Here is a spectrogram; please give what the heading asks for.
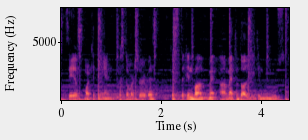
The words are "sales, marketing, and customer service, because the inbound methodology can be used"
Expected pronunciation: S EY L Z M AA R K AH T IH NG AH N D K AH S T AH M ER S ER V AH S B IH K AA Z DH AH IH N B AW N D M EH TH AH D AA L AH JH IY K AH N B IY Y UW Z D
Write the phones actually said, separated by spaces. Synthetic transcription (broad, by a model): S EY L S M AA R K AH T IH NG AH N D K AH S T AH M ER S ER V AH S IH K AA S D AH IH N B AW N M M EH T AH D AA L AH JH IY K AH N B IY Y UW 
